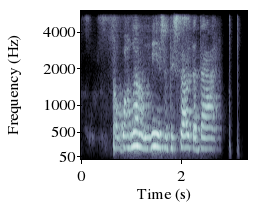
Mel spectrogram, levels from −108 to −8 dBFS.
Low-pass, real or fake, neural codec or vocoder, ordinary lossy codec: 5.4 kHz; fake; codec, 16 kHz, 1.1 kbps, Voila-Tokenizer; AAC, 48 kbps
